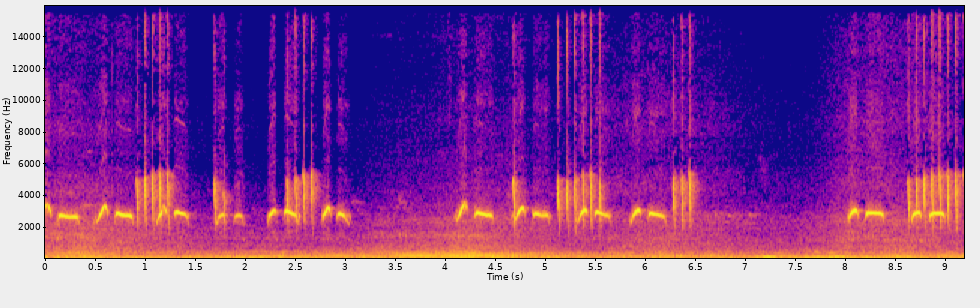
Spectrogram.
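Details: Young Scarlet-headed flowerpecker lure song: repeated clusters of two or three thin, upward-flicked high notes, each cluster paired with a short buzzy rattle, recurring every second or two.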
